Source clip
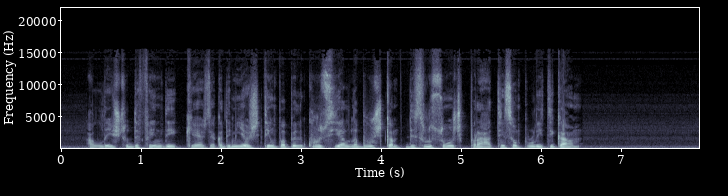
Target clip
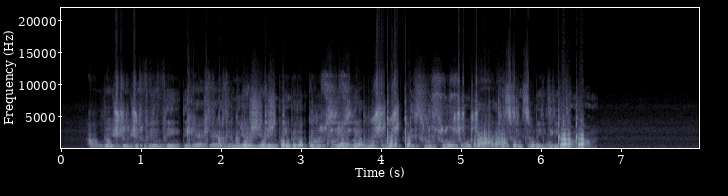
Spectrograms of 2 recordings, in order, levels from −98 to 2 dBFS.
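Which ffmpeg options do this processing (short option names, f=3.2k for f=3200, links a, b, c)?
-filter_complex "[0:a]highpass=520,acrossover=split=5900[a][b];[b]acompressor=threshold=-47dB:ratio=4:attack=1:release=60[c];[a][c]amix=inputs=2:normalize=0,lowpass=7.8k,bandreject=f=3.5k:w=17,aeval=exprs='val(0)*sin(2*PI*130*n/s)':c=same,aeval=exprs='0.188*(cos(1*acos(clip(val(0)/0.188,-1,1)))-cos(1*PI/2))+0.0299*(cos(3*acos(clip(val(0)/0.188,-1,1)))-cos(3*PI/2))+0.00944*(cos(4*acos(clip(val(0)/0.188,-1,1)))-cos(4*PI/2))':c=same,aeval=exprs='clip(val(0),-1,0.0188)':c=same,aecho=1:1:55.39|221.6:0.501|0.794,volume=1.5dB"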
